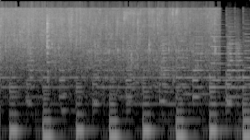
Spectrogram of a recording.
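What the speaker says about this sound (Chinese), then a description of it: "泥鳅清洗，去除粘液，下锅煎至金黄备用" Cleaned loaches, slime removed, pan-frying until golden, with a steady sizzle and regular soft thumps about twice a second as the fish are stirred or turned in the pan.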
